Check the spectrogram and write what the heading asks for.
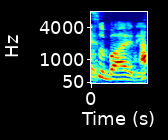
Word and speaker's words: Alcibiades: And can you please say the name, because I've already forgotten how to say it. Say it again. I can never say it. – Alcibiades. – Alcibiades.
